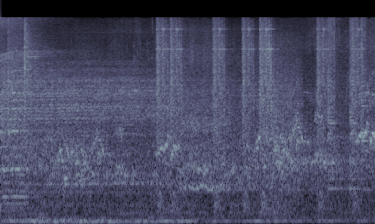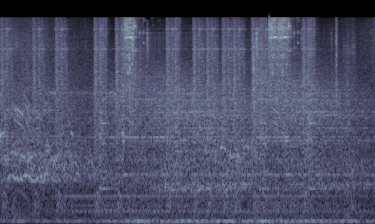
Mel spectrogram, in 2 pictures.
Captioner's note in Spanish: Disparos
